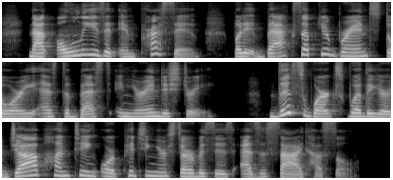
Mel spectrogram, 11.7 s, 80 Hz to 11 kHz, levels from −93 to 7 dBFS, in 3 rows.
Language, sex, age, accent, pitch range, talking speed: English, female, 30-49, American, 185-245 Hz, 165 wpm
